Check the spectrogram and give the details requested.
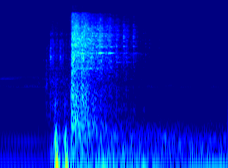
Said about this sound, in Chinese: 这时，这声音突然变成了一声巨响，这次我听出来了，声音在厕所，是镜子碎。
